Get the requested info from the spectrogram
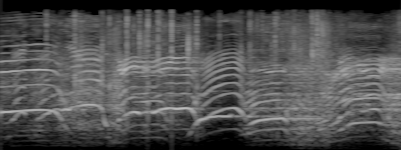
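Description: Several high-pitched voices shouting and cheering, one long drawn-out call after another, overlapping and rising and falling in pitch.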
